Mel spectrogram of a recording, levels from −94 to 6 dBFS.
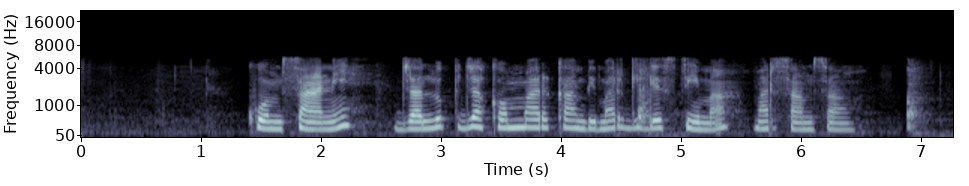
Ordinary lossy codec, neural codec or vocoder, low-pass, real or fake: none; codec, 16 kHz, 16 kbps, FreqCodec, larger model; 5.4 kHz; fake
